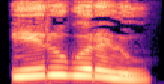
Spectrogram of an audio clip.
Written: ಏರುಗೊರಳು

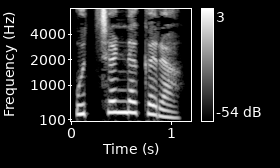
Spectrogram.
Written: ಉಚ್ಚಂಡಕರ

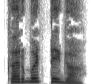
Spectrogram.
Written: ಕಾರ್ಬಟ್ಟೆಗ

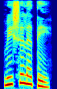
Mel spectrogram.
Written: ವಿಷಲತೆ

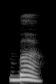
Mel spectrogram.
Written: ಭೋ

